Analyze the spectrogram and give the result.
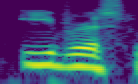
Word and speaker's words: Everest: Now, Sir George Everest's surname is pronounced Everest, with Eve pronounced as the woman's name, but everybody refers to the mountain as Everest.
